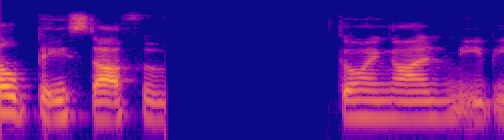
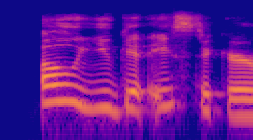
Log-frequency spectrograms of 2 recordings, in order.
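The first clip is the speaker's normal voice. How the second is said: ordinary talk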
